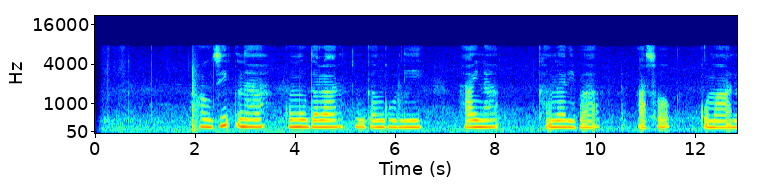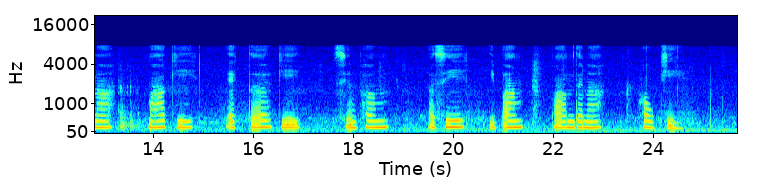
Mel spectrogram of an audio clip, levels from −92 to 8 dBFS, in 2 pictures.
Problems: none marked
